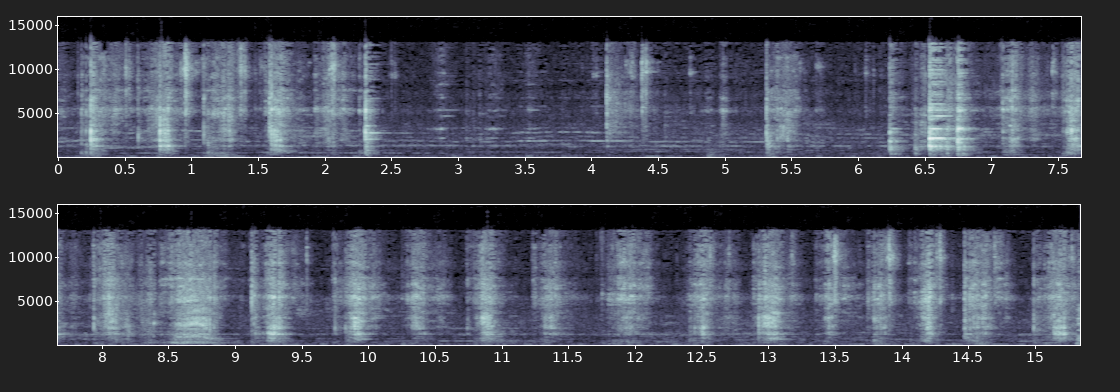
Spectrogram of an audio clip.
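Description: Poppy seeds and sesame seeds dry-roasting in a pan without ghee, a spatula stirring them in steady, close scraping and rasping strokes with light rattles, with no talking.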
